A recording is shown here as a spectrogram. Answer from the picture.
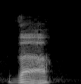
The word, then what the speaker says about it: Ye: No, Ye, Y-E, is actually pronounced the in English. – Oh, Ye, okay, yeah. Okay. – The. – Yeah, okay. – Like as in, like, ye old general store. It's actually the old general store because that Y in old English was pronounced as a hard T-H.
